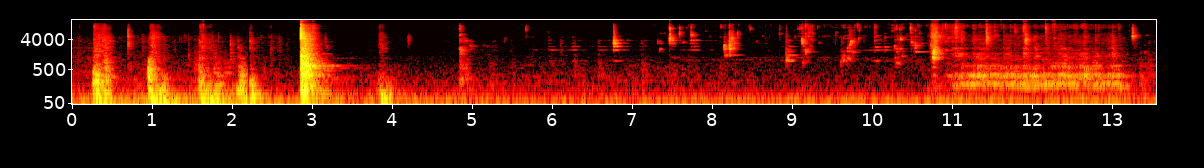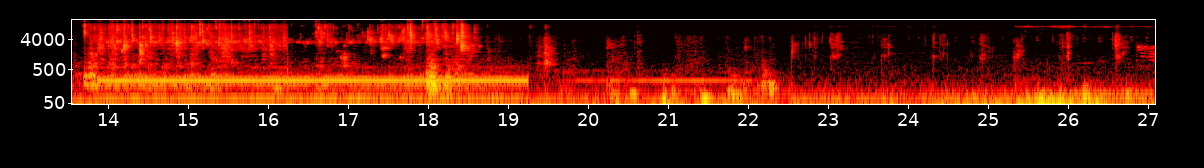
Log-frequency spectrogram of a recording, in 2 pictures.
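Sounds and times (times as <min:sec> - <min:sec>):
water running from a tap: 0:07.3 - 0:19.3
small pump humming: 0:11.1 - 0:19.3.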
